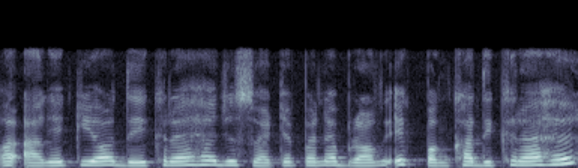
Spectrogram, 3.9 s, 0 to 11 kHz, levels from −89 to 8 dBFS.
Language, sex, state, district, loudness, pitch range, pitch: Hindi, female, Maharashtra, Aurangabad, -16 LUFS, 210-245 Hz, 235 Hz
